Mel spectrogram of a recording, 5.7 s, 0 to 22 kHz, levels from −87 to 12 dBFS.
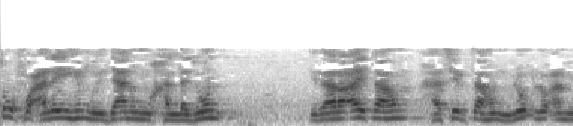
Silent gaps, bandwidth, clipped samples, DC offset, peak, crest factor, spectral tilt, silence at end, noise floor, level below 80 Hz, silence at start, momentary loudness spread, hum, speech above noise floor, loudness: none; 5.4 kHz; under 0.1%; under 0.1%; -2 dBFS; 16 dB; -8.5 dB/octave; 0 s; -47 dBFS; -62 dBFS; 0 s; 9 LU; none; 30 dB; -18 LUFS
